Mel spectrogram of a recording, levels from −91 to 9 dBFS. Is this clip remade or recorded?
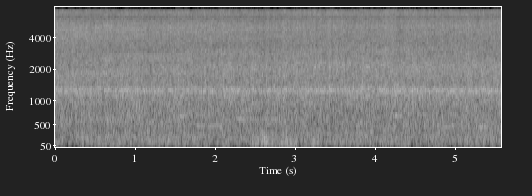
remade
